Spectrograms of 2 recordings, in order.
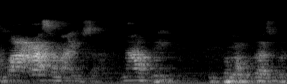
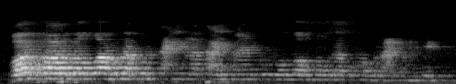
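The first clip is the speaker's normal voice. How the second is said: Quran recitation; 9 semitones higher, 10 dB louder than usual. Acted. Preacher reciting the Quran verse to the congregation, chanted.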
